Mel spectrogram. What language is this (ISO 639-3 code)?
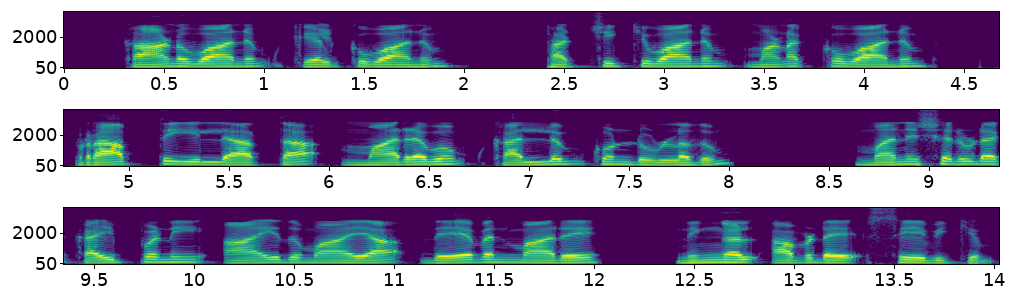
mal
